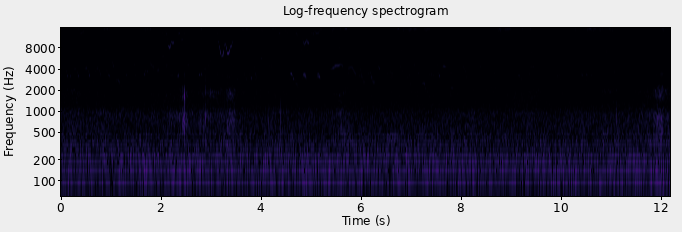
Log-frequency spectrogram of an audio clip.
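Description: Near silence outdoors, with faint, quick high-pitched bird chirps scattered through the first half.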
